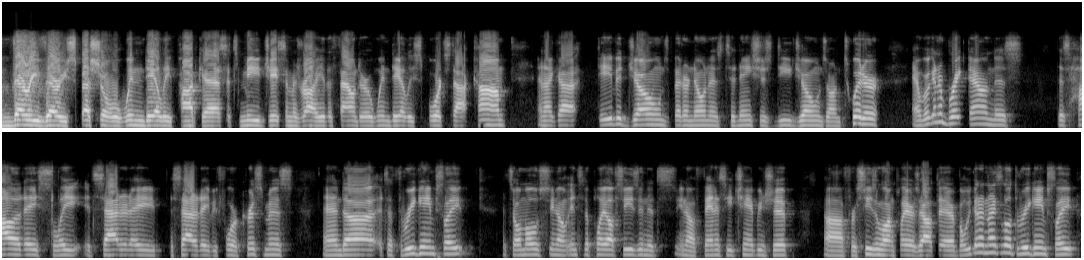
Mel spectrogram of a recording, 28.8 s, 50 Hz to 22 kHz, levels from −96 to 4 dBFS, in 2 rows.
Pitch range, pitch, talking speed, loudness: 145-165 Hz, 155 Hz, 165 wpm, -21 LUFS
